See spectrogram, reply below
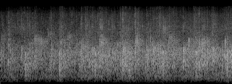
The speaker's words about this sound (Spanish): Dele un aplauso al que reina.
